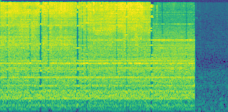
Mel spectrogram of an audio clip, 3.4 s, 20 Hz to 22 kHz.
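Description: Woodturning lathe with a threading tool taking a light scratch pass at 16 TPI on a wooden workpiece: a steady loud scraping, whirring rasp that runs continuously, then cuts off abruptly near the end.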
